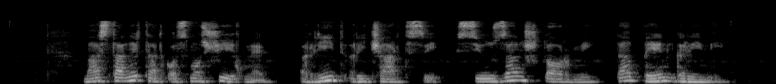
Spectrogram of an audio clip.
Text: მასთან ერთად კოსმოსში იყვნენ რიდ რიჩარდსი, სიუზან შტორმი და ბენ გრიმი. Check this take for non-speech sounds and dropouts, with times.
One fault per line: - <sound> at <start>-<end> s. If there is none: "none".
none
